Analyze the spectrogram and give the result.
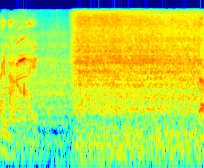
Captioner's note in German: Dröhnen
